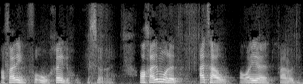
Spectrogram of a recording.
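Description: A man's voice: on the high side, darkish tone, muffled recording. A man teaching Arabic grammar in a class, quizzing students by name and praising their answers patiently. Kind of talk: classroom lesson, drilling students.

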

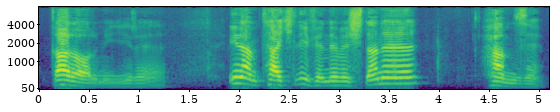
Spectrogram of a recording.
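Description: A man with a gravelly, somewhat high voice teaches a recorded lesson. He works through each point step by step and goes over his examples more than once. The recording sounds dull and lo-fi. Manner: explains step by step, repeating examples.

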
